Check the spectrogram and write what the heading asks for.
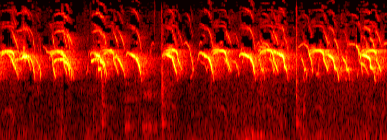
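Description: A brooder full of baby chicks peeping continuously: many high chirps overlapping, several a second, each falling in pitch.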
